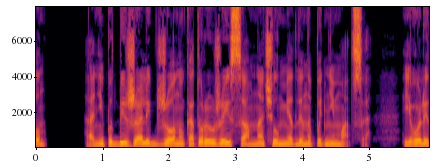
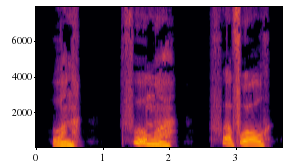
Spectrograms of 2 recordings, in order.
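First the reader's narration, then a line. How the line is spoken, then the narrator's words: Weak pained strain. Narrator (Russian): выдавил Джон вялым, страдальческим голосом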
